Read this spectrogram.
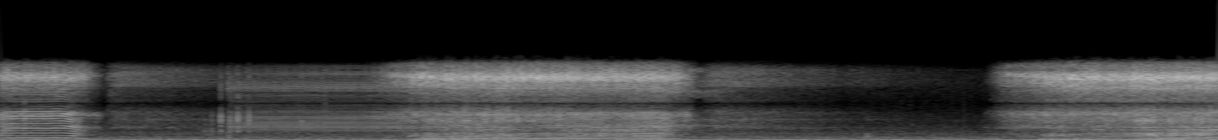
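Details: Loud, harsh, rattling adult snoring on inhaling, about two snores in six seconds with quieter pauses, steady background hiss.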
